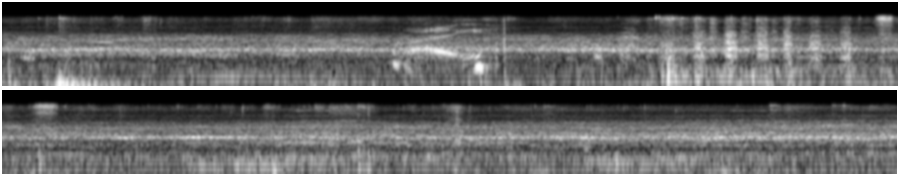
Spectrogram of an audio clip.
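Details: Australian Kelpie named Zeus, excited and 'talking' in greeting; a high whining tone sweeps up and down early on, followed by a burst of quick panting and snuffling over steady background hiss.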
